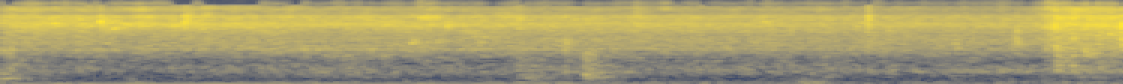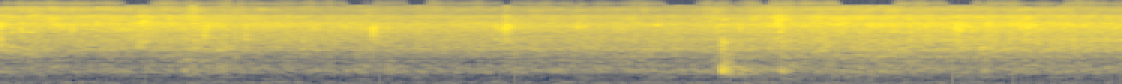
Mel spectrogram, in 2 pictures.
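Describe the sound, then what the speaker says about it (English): Okra dropped into hot grease begins frying, a quiet steady hiss that swells louder once the pieces go in, with scattered light pops and crackles. "So take your okra, your grease is nice and hot, and drop it in."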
